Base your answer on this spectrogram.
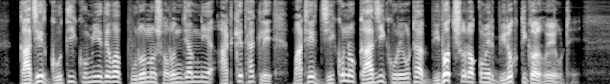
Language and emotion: Bengali, angry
